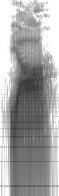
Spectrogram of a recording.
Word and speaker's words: yadah: Y-A-D-A-H. Pronounced Yada. Yada.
